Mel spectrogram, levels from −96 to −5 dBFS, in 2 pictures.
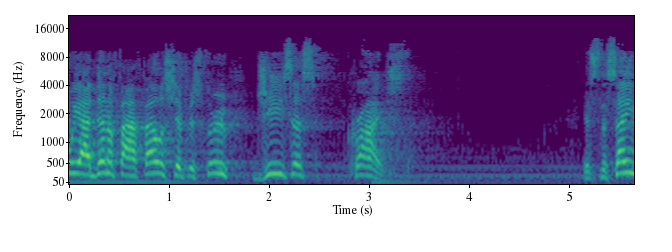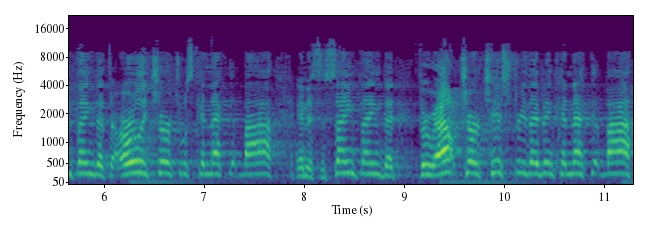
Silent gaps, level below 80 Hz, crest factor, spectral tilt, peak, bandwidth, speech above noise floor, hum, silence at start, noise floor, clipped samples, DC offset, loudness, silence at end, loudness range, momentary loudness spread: none; -66 dBFS; 26 dB; -3 dB/octave; -8 dBFS; 12.5 kHz; 34 dB; 60 Hz at -70 dBFS; 0 s; -66 dBFS; under 0.1%; under 0.1%; -32 LUFS; 0 s; 11 LU; 13 LU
